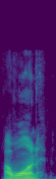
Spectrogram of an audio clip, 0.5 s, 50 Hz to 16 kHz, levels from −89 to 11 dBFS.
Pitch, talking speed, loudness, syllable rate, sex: 120 Hz, 360 wpm, -16 LUFS, 8.1 syllables/s, male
